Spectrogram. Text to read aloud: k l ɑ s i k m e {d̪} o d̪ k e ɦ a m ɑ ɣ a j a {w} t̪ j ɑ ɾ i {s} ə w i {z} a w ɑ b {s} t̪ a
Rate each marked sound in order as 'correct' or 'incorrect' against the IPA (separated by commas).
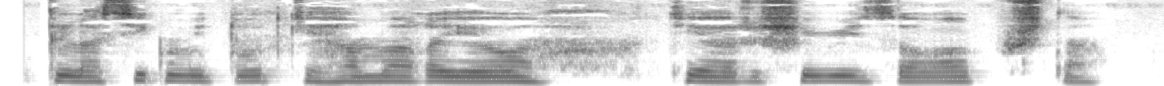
incorrect, correct, incorrect, correct, incorrect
